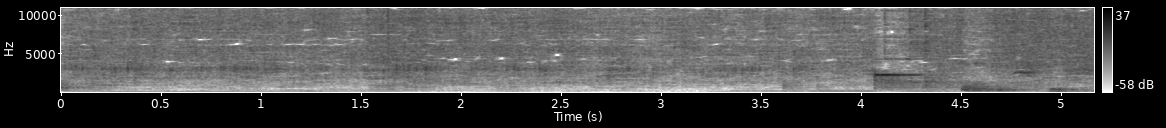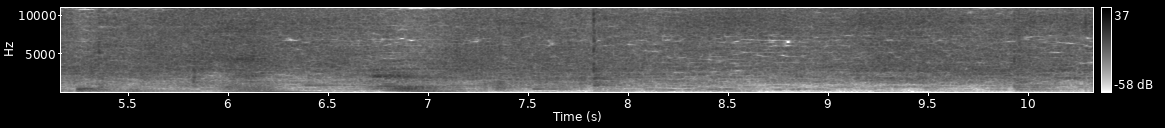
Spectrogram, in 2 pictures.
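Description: Fried lentil dumplings (bori) being sautéed in a pan, with a soft continuous sizzle and intermittent stirring scrapes and knocks of a spatula, moderately close, with no talking.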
